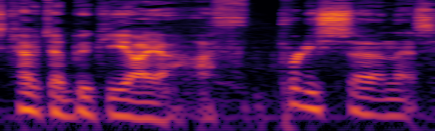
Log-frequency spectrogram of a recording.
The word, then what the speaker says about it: Kotobukiya: I've never been 100% sure how you pronounce that, but it's Kotobukiya.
